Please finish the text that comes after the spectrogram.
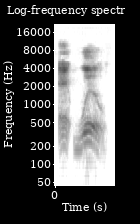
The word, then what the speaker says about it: Atwell: So when I looked up, Atwell, I came to the, a saying it's actually pronounced at will.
